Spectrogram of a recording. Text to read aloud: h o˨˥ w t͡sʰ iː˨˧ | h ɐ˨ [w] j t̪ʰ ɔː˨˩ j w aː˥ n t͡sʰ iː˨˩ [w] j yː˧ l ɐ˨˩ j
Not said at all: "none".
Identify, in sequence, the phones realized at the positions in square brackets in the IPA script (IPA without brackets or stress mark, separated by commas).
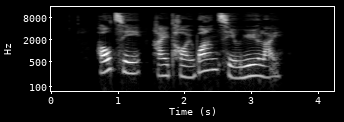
none, w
